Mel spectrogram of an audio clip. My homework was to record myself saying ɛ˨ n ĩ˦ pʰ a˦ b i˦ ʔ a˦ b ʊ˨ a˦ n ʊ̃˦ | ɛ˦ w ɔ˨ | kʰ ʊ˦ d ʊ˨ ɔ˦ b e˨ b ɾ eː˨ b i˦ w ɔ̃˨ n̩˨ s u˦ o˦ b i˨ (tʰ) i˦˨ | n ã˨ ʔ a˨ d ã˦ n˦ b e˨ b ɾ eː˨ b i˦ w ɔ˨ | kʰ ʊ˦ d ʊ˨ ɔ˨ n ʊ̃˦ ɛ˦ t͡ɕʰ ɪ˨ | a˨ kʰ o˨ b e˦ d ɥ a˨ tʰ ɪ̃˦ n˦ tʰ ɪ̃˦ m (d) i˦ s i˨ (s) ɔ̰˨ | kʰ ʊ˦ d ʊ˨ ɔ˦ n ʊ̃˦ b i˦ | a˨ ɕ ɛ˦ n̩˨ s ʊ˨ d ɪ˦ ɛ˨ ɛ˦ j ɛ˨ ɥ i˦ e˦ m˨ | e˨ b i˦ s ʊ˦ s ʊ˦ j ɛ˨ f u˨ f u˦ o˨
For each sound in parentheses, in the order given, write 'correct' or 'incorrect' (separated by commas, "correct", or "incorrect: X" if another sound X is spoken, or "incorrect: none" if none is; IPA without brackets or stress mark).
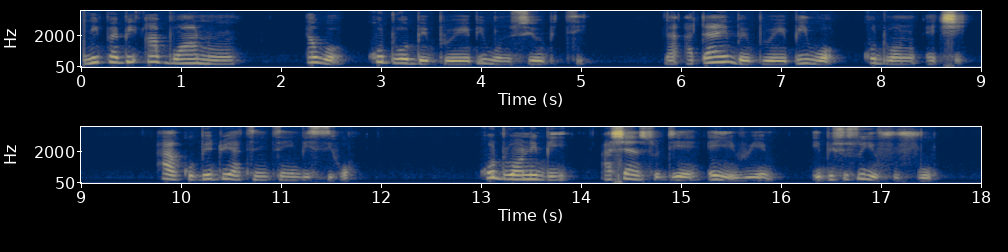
correct, incorrect: b, incorrect: h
